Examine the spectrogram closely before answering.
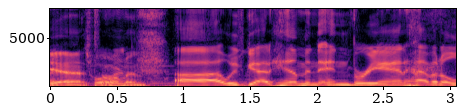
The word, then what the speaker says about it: Tormund: Yeah, Tormund.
